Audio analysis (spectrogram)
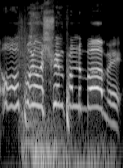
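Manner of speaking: high, loud, drawn-out mock Australian; terrible Australian accent. Streamer clowning for viewers, hammed-up terrible Australian accent. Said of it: "wanted to do an Australian accent".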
